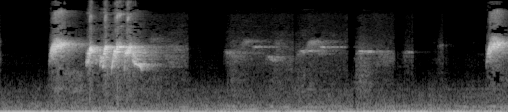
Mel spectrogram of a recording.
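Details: Young red-whiskered bulbul of the white-cheeked type, training for competition song: one loud rising note and rapid bubbling phrase, then soft scattered chirps and a new phrase starting at the end, over faint hum.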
